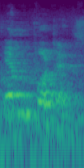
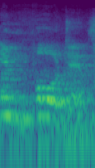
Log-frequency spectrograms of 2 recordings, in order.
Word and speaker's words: impotence: It's impotence, not impotence, all right?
